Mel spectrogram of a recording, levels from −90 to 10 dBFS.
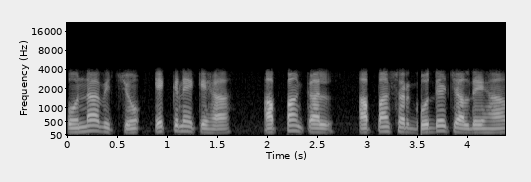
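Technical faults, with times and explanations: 3.50–3.54 s, packet loss filled with silence: the speech drops out into a 40 ms hole with hard edges. Missing packets were replaced by dead silence, a gap length that fits two 20 ms packets, cut into the narrow telephone-band G.711 sound.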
